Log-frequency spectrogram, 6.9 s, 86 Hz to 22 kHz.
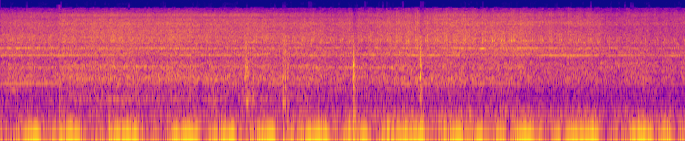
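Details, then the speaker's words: Volvo Penta 8.1 Gi (496) marine engine runs very rough, shaking at idle with a lumpy, uneven loping beat and only reaching about 2800 RPM; misfire on one cylinder, spark ruled out. "It's running very oddly. It's shaking at idle and it is not making RPM. It only makes about 2800 RPM."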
